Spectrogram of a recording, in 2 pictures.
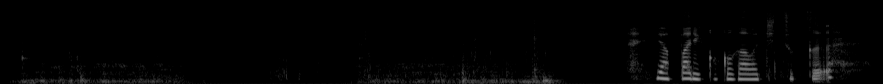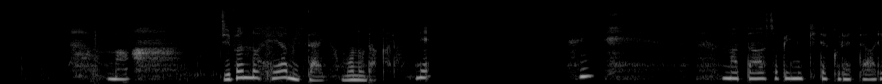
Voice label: カウントダウン, ASMR

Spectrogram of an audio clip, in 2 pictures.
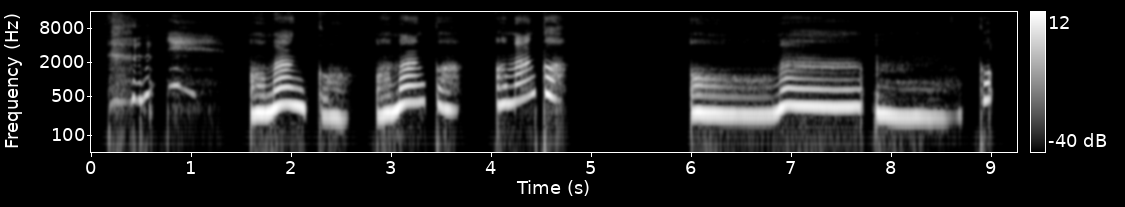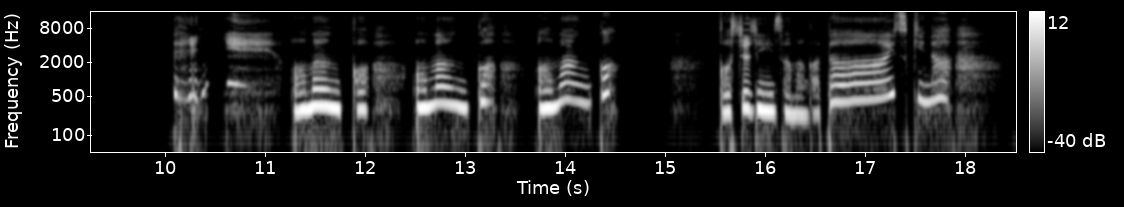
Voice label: おしっこオナサポ

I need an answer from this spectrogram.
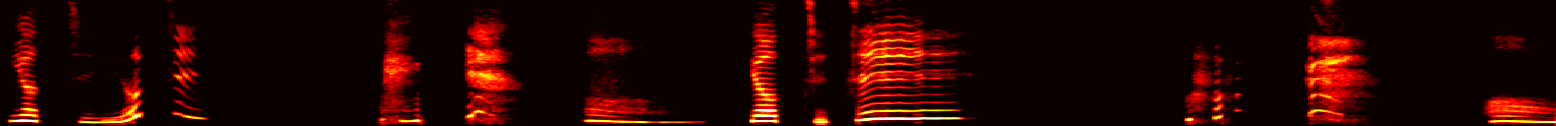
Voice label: よしよしループ仕様, ASMR

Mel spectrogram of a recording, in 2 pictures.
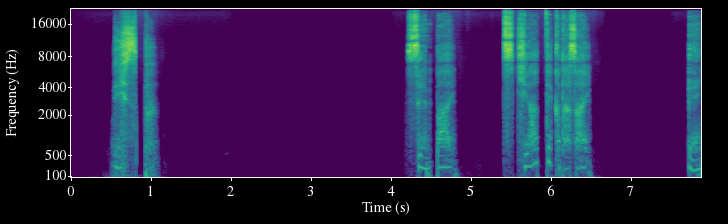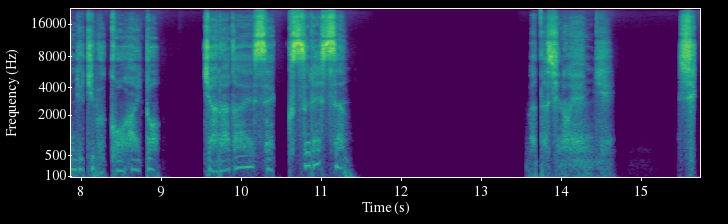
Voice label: タイトルコール

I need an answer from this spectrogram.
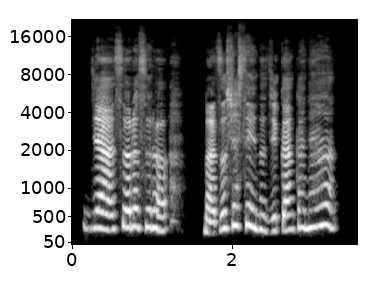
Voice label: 女の子 台詞

